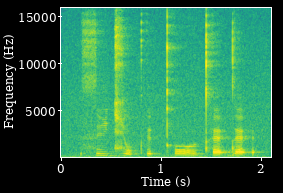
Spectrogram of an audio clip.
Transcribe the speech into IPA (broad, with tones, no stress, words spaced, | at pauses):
sʰi˦d͡ʑo̰˦˨pʰɪ˦ʔ kʰo˦ʊ̯tʰɛ˦ʔ dɛ˦ʔ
